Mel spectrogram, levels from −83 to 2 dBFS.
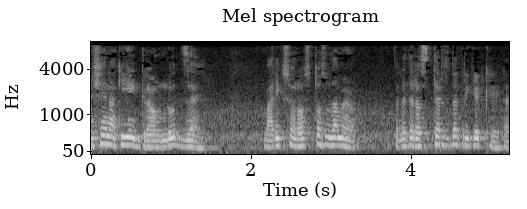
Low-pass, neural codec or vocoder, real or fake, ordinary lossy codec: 7.2 kHz; none; real; MP3, 32 kbps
